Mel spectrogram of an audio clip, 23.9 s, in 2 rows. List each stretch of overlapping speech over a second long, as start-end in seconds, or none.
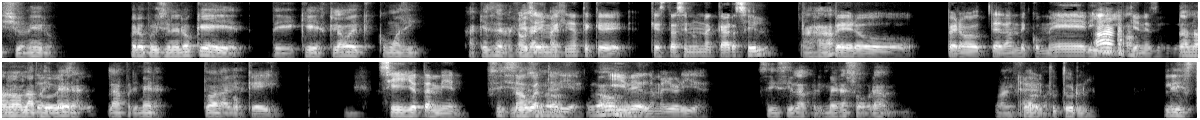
10.9-12.9, 17.0-18.6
